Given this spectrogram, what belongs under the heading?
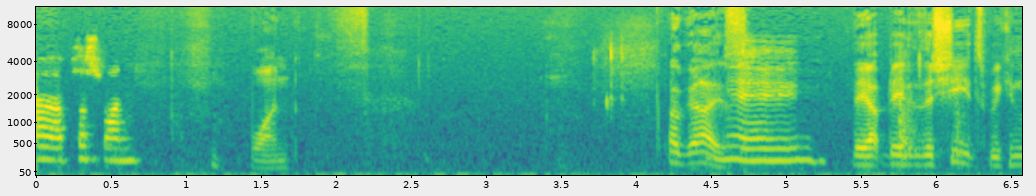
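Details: Adult speaker; normal voice.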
